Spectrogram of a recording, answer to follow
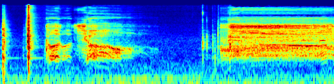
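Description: Button clicks on a DX Gashacon Bugvisor II toy, each followed by sound from its small electronic speaker: first a short recorded voice line, then from about three seconds in a sustained electronic sound effect.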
